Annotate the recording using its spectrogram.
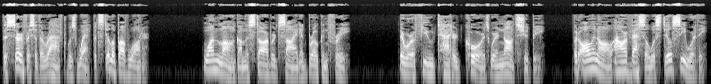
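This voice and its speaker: A man narrating an audiobook in a steady, measured storytelling manner. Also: lowish voice, breathy edge, no echo, studio quality.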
